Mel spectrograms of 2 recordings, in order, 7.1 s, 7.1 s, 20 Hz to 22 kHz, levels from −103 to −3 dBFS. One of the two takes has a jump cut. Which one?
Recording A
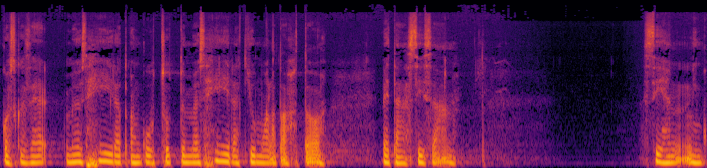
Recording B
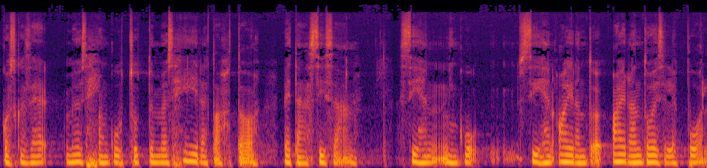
B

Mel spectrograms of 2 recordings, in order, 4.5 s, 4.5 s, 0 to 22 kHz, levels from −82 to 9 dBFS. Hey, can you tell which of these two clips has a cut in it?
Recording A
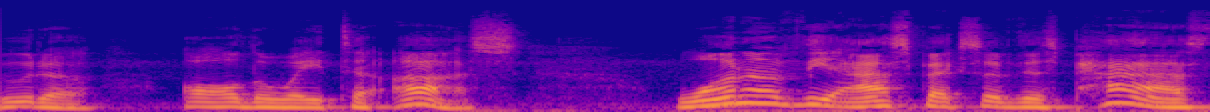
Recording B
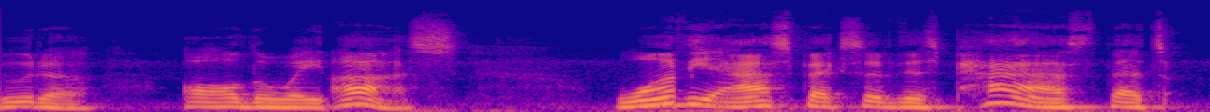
B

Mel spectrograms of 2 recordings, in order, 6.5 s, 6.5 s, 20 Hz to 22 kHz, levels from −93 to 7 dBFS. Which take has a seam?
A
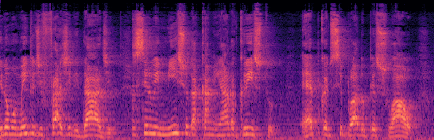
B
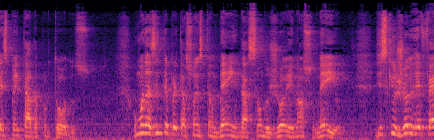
A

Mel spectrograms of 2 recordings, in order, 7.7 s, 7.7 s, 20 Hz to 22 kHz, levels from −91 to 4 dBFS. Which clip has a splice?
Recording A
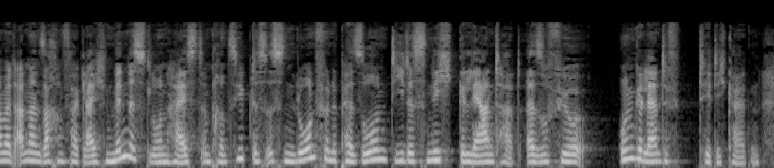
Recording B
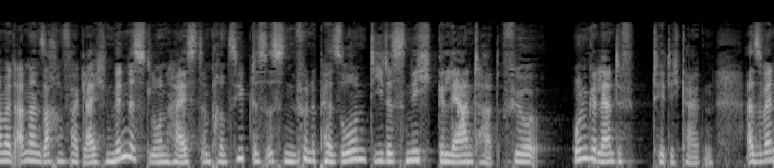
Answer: B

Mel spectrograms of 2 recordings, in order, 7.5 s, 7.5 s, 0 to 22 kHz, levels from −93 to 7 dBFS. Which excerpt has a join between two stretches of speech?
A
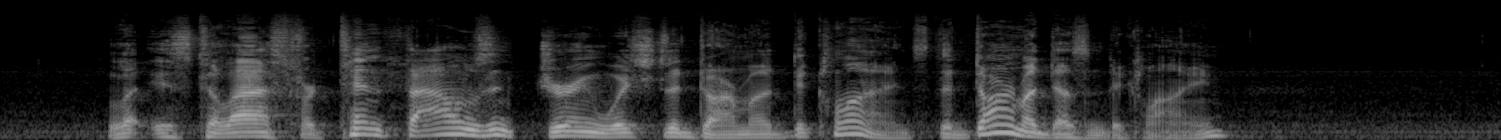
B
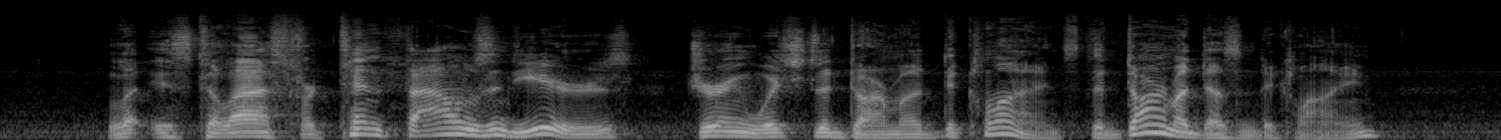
A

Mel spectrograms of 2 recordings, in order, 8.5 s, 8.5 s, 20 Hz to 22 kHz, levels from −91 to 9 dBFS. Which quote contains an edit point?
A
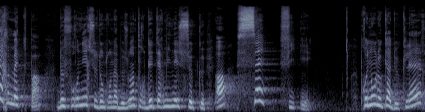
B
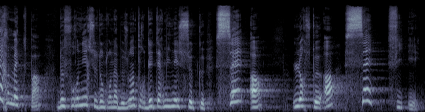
A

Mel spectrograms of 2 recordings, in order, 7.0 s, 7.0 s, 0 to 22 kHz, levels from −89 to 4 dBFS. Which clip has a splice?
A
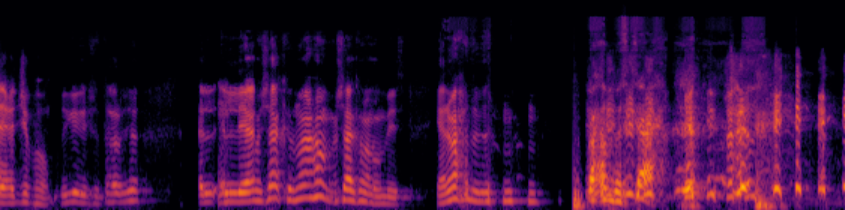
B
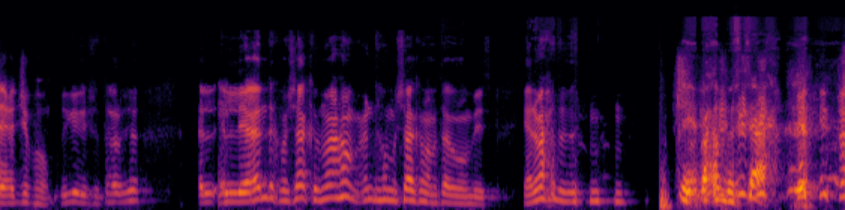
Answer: A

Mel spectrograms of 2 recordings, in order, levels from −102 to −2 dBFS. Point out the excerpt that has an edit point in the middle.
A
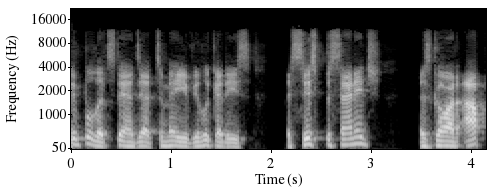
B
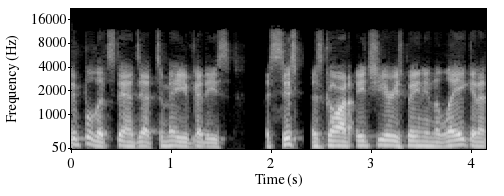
B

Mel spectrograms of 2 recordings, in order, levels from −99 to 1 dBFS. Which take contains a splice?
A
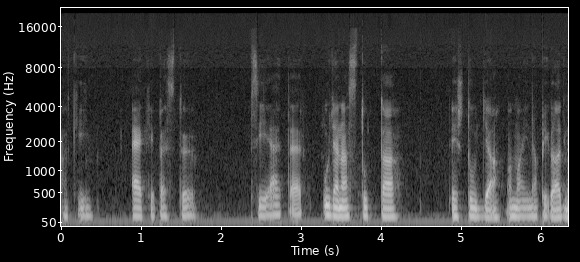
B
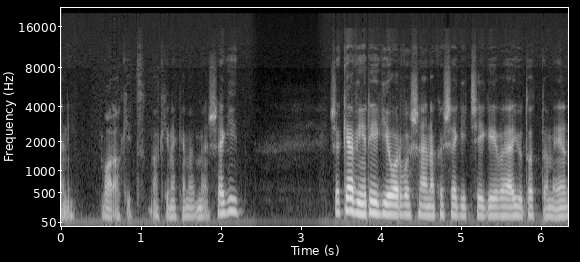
A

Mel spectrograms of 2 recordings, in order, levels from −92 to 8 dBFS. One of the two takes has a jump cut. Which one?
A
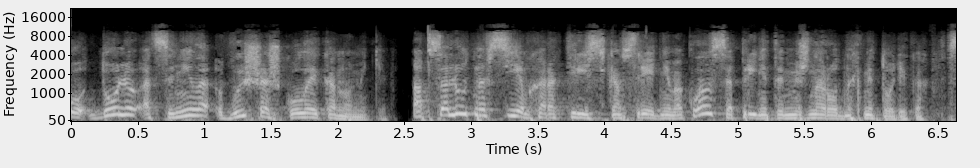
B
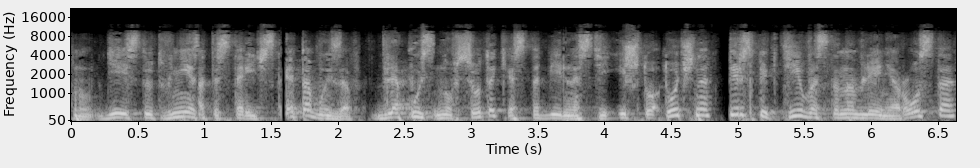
B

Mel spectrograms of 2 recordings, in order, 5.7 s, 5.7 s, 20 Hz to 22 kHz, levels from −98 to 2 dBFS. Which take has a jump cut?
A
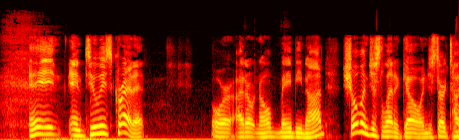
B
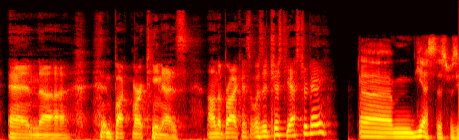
B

